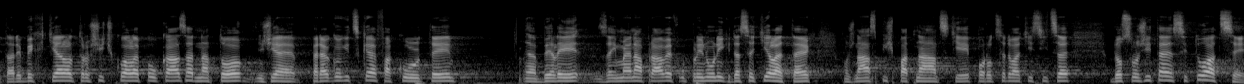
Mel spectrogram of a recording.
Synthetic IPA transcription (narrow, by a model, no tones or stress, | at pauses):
t̪adɪbɪxxcɛlt̪ɾoʃɪt͡ʃkualɛpoukaːzat̪nat̪o̞ʒɛpɛdaɡo̞ɡɪt͡skɛːfakult̪ɪ | bɪlɪzɛjmɛːnapɾaːvjɛfʔuplɪnuliːɣdɛsɛcɪlɛt̪ɛxmo̞ʒnaːspiːʃpat̪naːt͡scɪpo̞ɾo̞t͡sɛdvacɪsiːt͡sɛ | do̞slo̞ʒɪt̪ɛːsɪt̪uat͡sɪ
